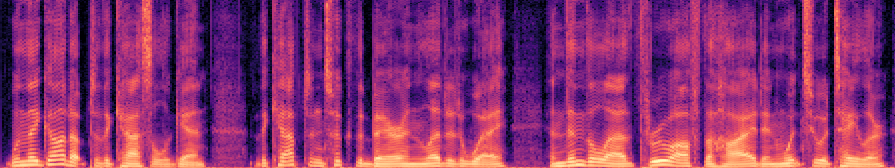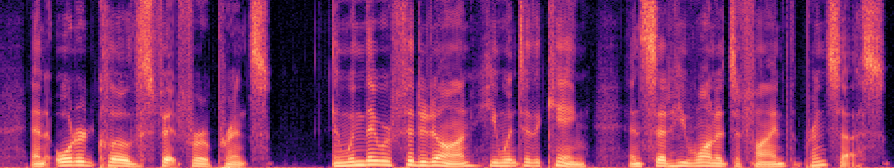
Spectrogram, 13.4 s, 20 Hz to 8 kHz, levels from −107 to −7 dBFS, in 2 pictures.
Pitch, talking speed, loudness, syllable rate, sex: 135 Hz, 250 wpm, -18 LUFS, 5.9 syllables/s, male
